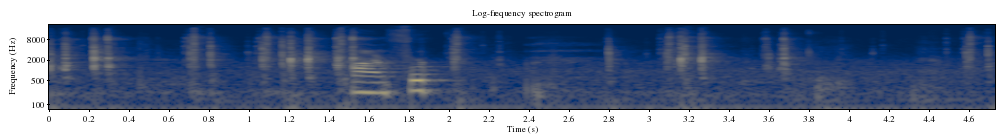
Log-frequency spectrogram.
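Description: Rapid typing on a computer keyboard, clusters of quick close clicks with short pauses, while a voice speaks briefly between the keystrokes.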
